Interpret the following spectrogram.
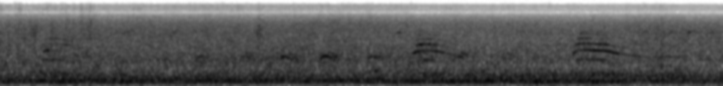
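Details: Ginger tabby cat going limp and relaxing on a person's lap; soft, thin meows with rising-then-falling arcs come in small clusters, strongest near the end, over a steady background hiss.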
